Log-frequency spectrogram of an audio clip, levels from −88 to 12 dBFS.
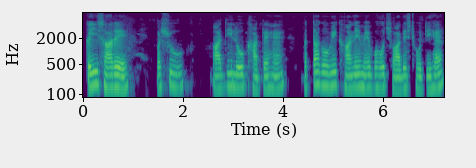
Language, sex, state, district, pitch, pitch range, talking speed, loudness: Hindi, male, Uttarakhand, Uttarkashi, 140 Hz, 135-160 Hz, 125 wpm, -19 LUFS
